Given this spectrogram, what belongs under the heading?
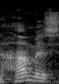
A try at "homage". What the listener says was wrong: Homage? Isn't the H silent? It does. Yeah, but it sounded...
